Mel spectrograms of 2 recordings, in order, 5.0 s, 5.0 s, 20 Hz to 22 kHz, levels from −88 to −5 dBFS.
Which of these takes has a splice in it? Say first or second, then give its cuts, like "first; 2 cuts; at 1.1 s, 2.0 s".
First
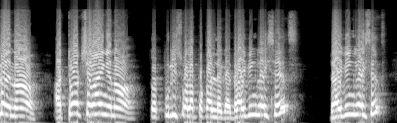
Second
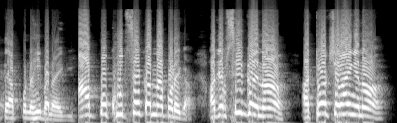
second; 1 cut; at 1.0 s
